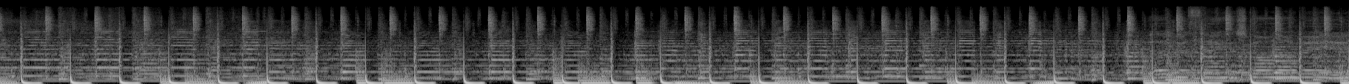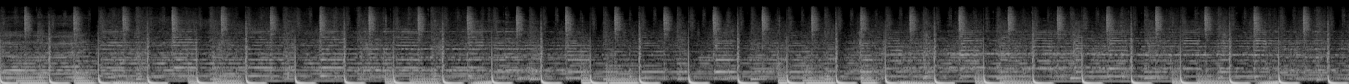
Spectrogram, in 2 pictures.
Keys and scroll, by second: 0.7 Right, 3.2 Up, 13.9 Up, 24.4 Delete.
